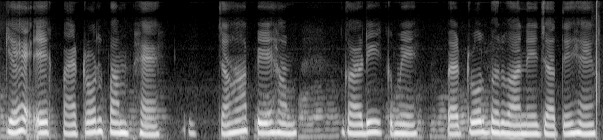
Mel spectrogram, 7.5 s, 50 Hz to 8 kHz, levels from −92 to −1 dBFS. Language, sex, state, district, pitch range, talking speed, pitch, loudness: Hindi, female, Rajasthan, Jaipur, 190-215 Hz, 110 wpm, 200 Hz, -14 LUFS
